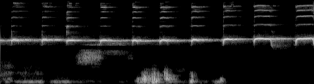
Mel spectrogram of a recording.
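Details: Sooty-capped babbler song used to train other songbirds: an even run of clear, high piping notes, about three per second, with low rustling and knocking sounds underneath.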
